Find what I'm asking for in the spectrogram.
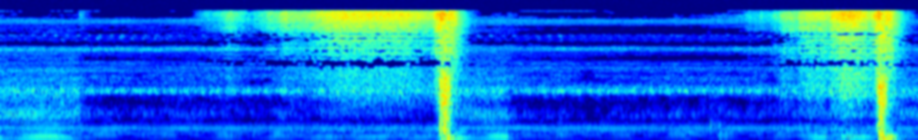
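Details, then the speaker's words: Healthy fridge compressor plugged in and running: steady low motor hum with a strong rushing discharge hiss, showing strong pressure and good pumping, compared with a failed compressor that only hums with no suction. "Ini tekanannya sangat kuat sekali ya. Ini harus terdengar suara seperti ini, artinya sirkulasi pompa udaranya bagus."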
